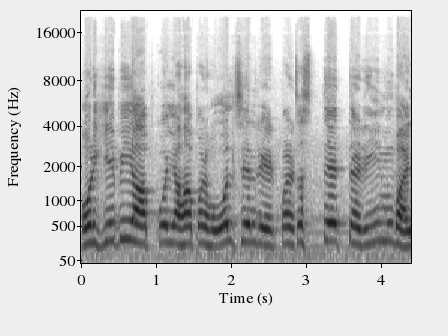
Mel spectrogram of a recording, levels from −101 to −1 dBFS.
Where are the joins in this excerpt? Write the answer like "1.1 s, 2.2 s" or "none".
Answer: 2.9 s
